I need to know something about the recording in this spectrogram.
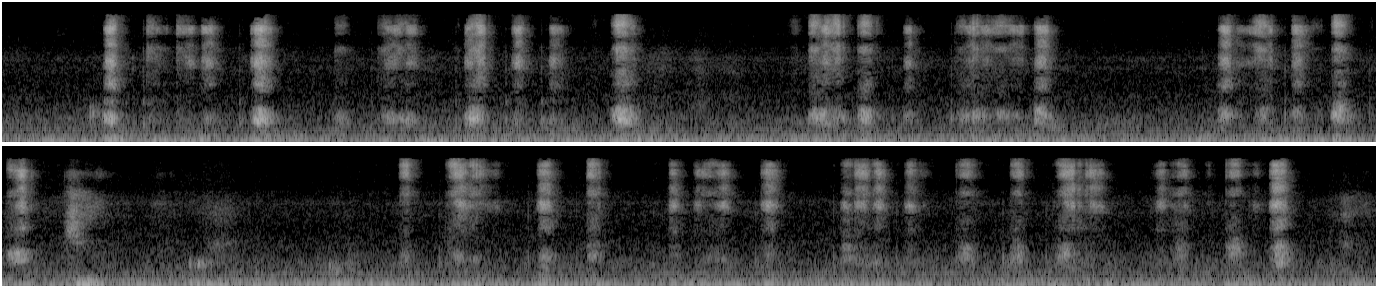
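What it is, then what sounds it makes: Pencil writing on a paper notebook page. A red wooden graphite pencil writes steadily across an open spiral-bound lined paper notebook lying flat. Its tip scratches over the paper in quick, bright, dry strokes over a low, steady background hum. Short bursts and pauses follow the rhythm of the handwriting.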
